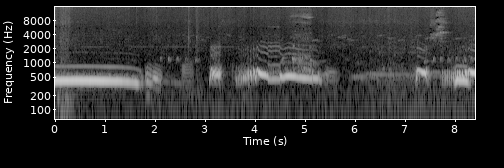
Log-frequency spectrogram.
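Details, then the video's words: Barbary dove (puter) incubating eggs gives a long, steady, low coo, then a rolling, broken run of notes and further wavering coos that rise and fall. "PUTER PELUNG NGACOR"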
